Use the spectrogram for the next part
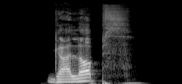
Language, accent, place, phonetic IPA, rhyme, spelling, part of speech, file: German, Germany, Berlin, [ɡaˈlɔps], -ɔps, Galopps, noun, De-Galopps.ogg
- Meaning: 1. plural of Galopp 2. genitive singular of Galopp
